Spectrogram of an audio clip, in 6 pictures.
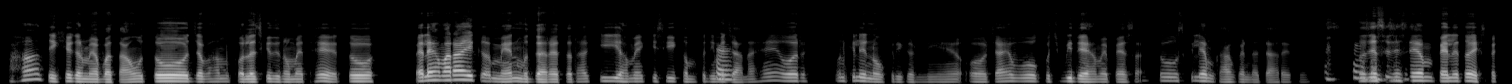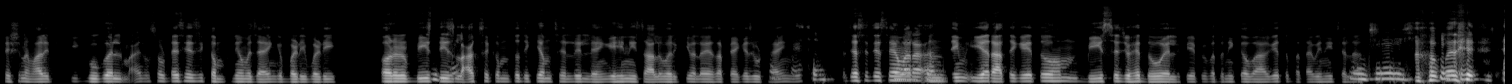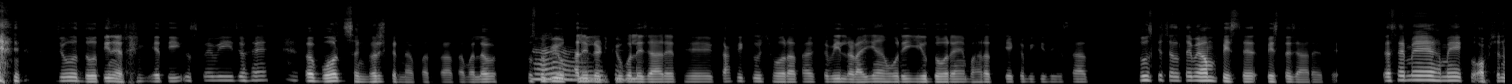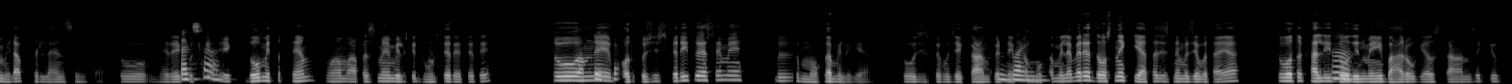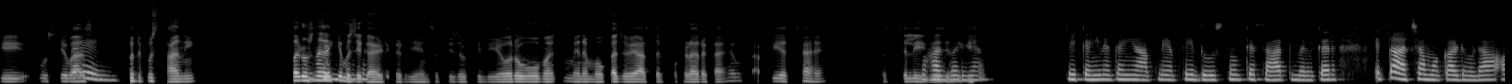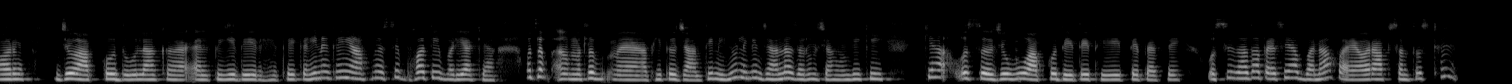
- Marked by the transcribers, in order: in English: "मेन"; chuckle; in English: "एक्सपेक्टेशन"; in English: "सैलरी"; in English: "पैकेज"; in English: "ईयर"; laughing while speaking: "तो पर"; chuckle; laughing while speaking: "एलपीए"; in English: "ऑप्शन"; unintelligible speech; chuckle; in English: "गाइड"; unintelligible speech
- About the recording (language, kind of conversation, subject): Hindi, podcast, क्या कभी किसी मौके ने आपकी पूरी ज़िंदगी का रास्ता बदल दिया?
